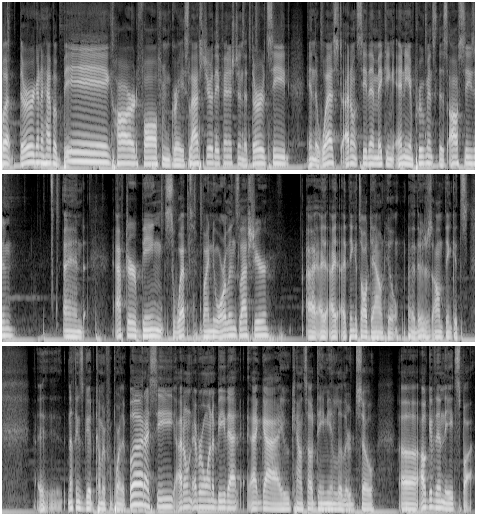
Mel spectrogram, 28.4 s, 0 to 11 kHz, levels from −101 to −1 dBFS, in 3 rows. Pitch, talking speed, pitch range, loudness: 115 Hz, 175 wpm, 105-135 Hz, -18 LUFS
